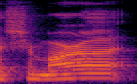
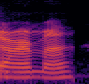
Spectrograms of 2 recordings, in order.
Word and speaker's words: Sharma: Rishka, I'm going to pronounce this wrong, Rishka Shamara as Commander Ellen Landry and Jason Isaac. Sharma.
